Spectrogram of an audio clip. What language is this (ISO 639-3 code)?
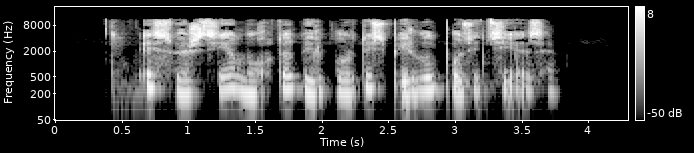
kat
